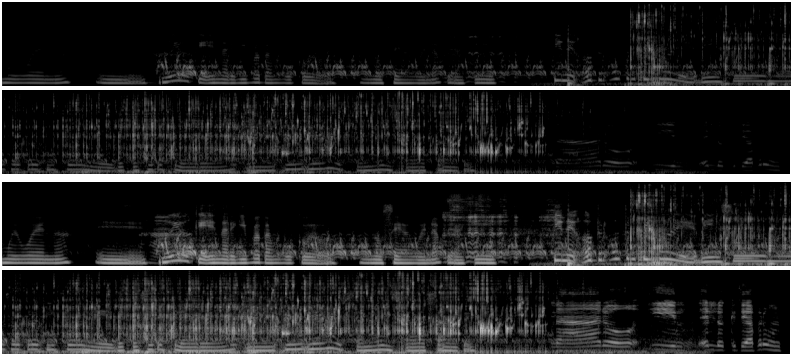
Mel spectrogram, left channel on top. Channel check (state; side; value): quieter; left; 10.5 dB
